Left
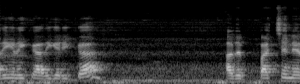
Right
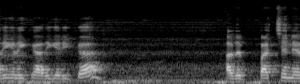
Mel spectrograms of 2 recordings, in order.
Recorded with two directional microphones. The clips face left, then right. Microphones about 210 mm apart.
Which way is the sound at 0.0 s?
35° right (ahead or behind).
